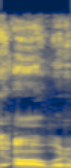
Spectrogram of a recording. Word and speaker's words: hour: HOUR, इसको हावर नहीं बोलना बल्कि आवर बोलना है, H को साइलेंट करना है।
